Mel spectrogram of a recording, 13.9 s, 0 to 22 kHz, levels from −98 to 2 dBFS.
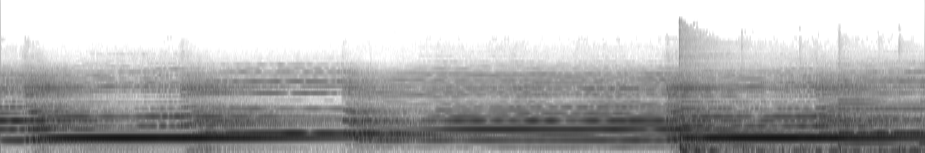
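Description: From start to end, the sound is dull, with a gurgling, granular distortion. This is likely MP2 compression, with upper bands starved of bits, fitting about 80 kbps.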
